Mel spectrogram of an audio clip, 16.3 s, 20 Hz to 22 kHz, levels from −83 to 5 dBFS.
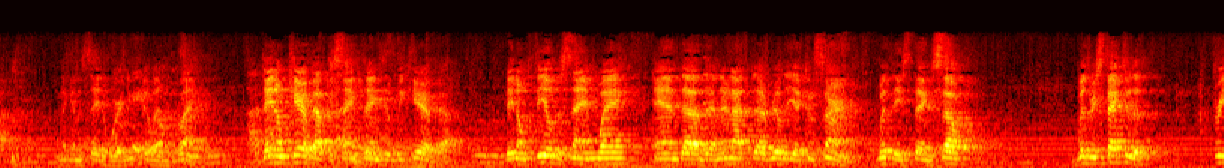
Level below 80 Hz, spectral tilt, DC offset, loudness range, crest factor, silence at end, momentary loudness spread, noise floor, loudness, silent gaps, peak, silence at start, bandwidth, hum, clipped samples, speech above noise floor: -46 dBFS; -4.5 dB/octave; under 0.1%; 5 LU; 20 dB; 0 s; 19 LU; -41 dBFS; -20 LUFS; none; 0 dBFS; 0 s; 10.5 kHz; none; under 0.1%; 22 dB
